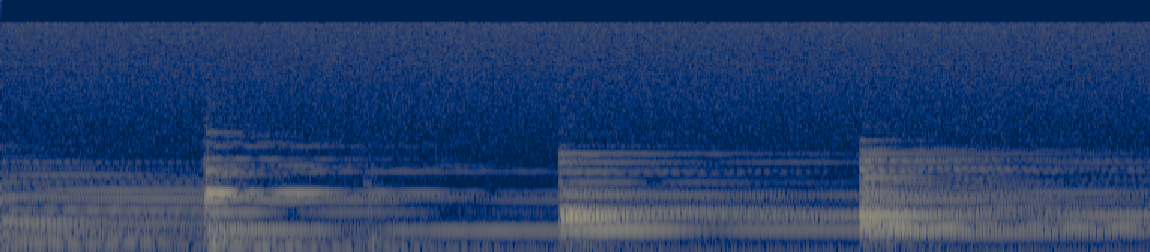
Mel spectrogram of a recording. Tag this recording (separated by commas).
Music, Piano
